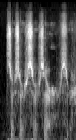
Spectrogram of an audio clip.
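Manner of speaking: "sir" repeated in a whisper with an SH-like S; whispered "sir, sir", all sibilance; weird hissy S. Shown as a demonstration. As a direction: isolate the odd S of "sir", unvoiced. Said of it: "weird S he has".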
